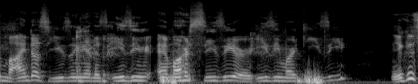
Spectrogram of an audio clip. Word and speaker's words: EZ Mrcz: So Easy Mrcz is what it started out as.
